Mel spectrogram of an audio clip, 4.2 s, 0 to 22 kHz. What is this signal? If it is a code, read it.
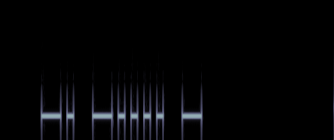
Morse code, heard as a keyed tone, about 15 wpm, 700 Hz. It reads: N6T
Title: All Cut Numbers - 3-Digit 15wpm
